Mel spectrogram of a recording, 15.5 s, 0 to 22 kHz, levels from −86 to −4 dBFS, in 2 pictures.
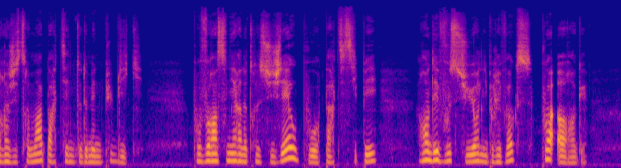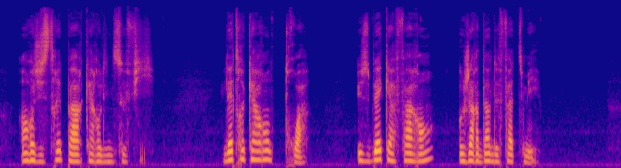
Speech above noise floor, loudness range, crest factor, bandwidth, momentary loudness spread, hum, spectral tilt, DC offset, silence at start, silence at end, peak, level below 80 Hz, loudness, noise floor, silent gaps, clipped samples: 37 dB; 3 LU; 22 dB; 19 kHz; 12 LU; none; -5 dB/octave; under 0.1%; 0 s; 1.05 s; -6 dBFS; -60 dBFS; -26 LUFS; -63 dBFS; none; under 0.1%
